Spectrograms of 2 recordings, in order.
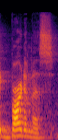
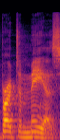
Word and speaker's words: Bartimaeus: is a the yeah I always want to say Bartimeus trilogy but I think it's pronounced bartimaeus is the name of the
